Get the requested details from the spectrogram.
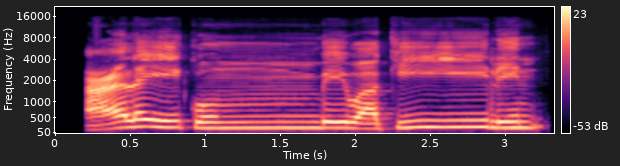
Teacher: جب میم ساکن کے بعد با آ جائے تو میم ساکن میں غنہ کر کے پڑھیں گے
